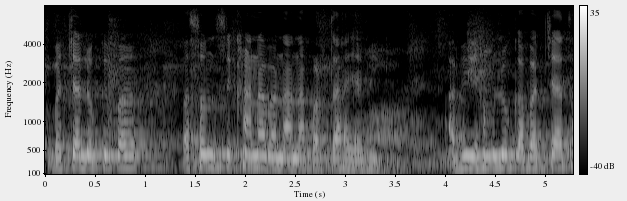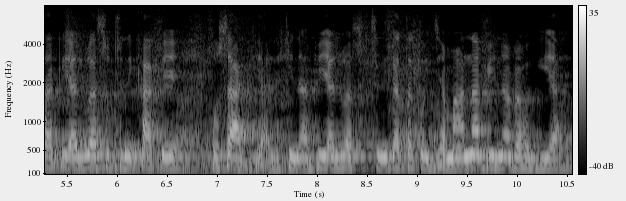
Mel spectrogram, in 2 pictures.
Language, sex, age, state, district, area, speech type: Hindi, female, 60+, Bihar, Vaishali, urban, spontaneous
